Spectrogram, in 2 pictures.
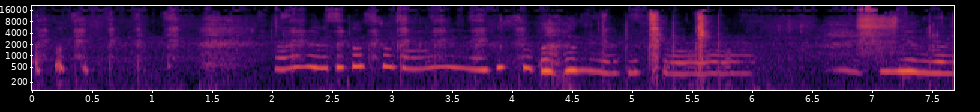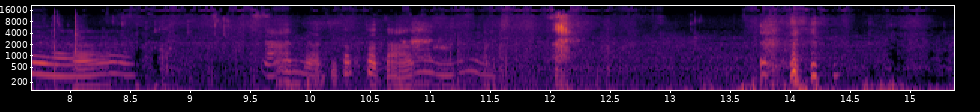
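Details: Young Bichon Frise puppy giving its morning wake-up call to its owner indoors: wavering, whiny howled tones rising and falling in several drawn-out bouts, mixed with a woman's repeated Korean speech and calls.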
